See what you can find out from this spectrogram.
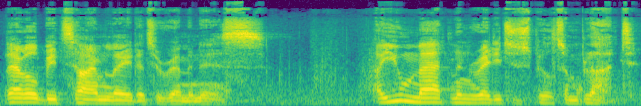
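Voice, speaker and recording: A man playing a proud, fierce Viking warrior leader in a video game cutscene, speaking with grave, deliberate delivery. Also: mid-range voice, fairly bright tone, a little hiss or hum, natural voice. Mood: wry, warm. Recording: music behind the voice.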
